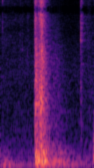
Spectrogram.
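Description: Car door on a unibody car under step repair, one corner slightly jacked up, shut once with a single solid thud, followed by a fainter knock just over half a second later.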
